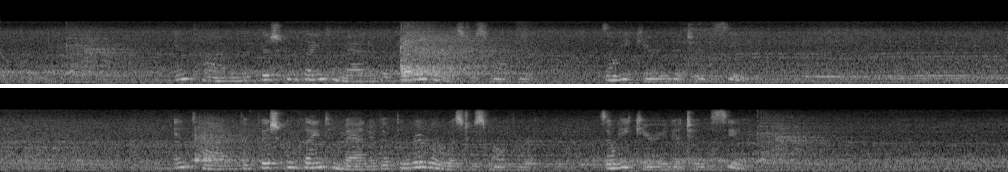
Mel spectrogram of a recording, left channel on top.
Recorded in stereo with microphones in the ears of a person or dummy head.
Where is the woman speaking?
50° right (ahead or behind), 0.7 m.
